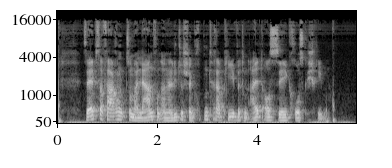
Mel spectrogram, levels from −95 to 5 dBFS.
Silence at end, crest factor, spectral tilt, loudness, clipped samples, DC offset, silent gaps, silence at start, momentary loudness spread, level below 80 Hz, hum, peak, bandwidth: 0.05 s; 16 dB; -4.5 dB/octave; -18 LUFS; under 0.1%; under 0.1%; none; 0 s; 12 LU; -40 dBFS; none; -2 dBFS; 16.5 kHz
